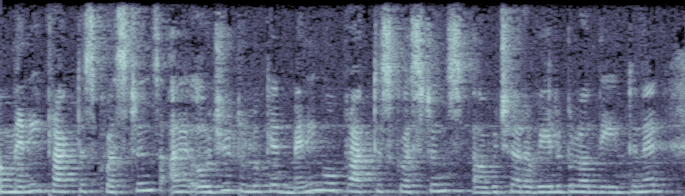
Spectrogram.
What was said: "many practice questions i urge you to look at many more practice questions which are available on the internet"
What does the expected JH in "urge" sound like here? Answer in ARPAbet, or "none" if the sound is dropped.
JH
